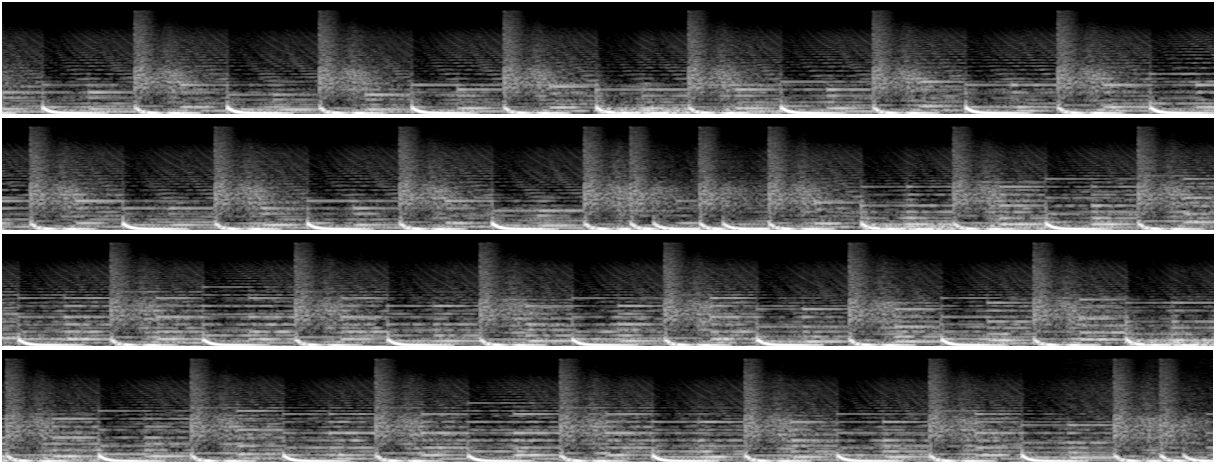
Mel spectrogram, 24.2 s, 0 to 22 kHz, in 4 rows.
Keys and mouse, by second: 2.0-3.9 drag, 3.9 s, 7.7 s, 8.8 Tab, 9.6 o, 10.2 Tab, 10.8 ctrl+a, 11.2 Tab, 12.2 click, 12.6 z, 14.1 i, 20.0 w, 22.3 Tab, 22.7 KP_1, 24.1 click.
